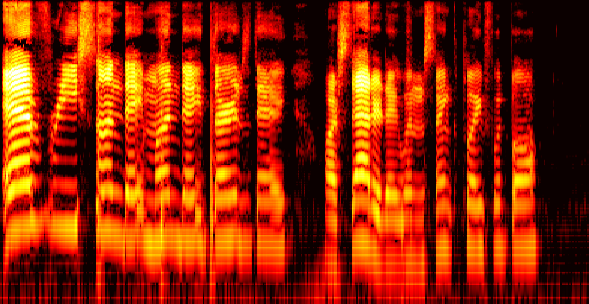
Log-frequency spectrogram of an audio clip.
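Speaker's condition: Cerebral palsy; wheelchair user

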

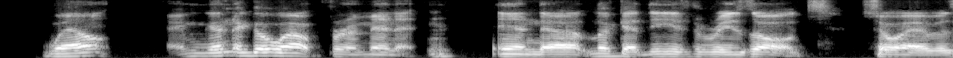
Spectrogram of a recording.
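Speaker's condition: ALS; limb onset in left arm, constant arm twitching, diagnosed at 32 in Iowa City

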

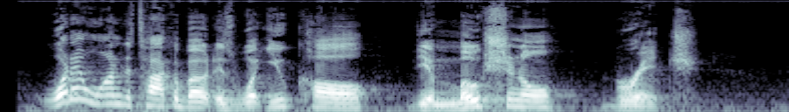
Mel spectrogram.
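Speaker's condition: No condition

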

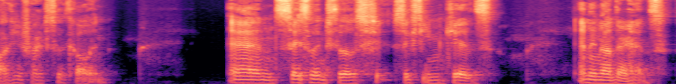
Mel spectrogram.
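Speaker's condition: ALS; tongue affected but unchanged, predicted speech loss within a year not happened, voice changed, sounds older, voice challenges at work

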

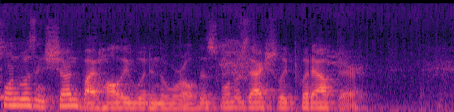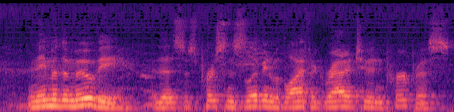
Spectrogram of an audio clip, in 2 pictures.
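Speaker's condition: No condition

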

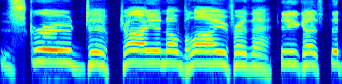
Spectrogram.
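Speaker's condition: Parkinson's disease; young onset

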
